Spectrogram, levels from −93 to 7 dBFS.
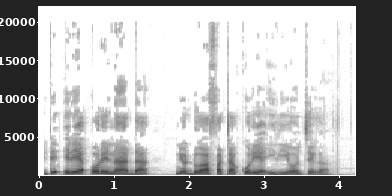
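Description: A speech recording with nothing technically wrong to report.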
